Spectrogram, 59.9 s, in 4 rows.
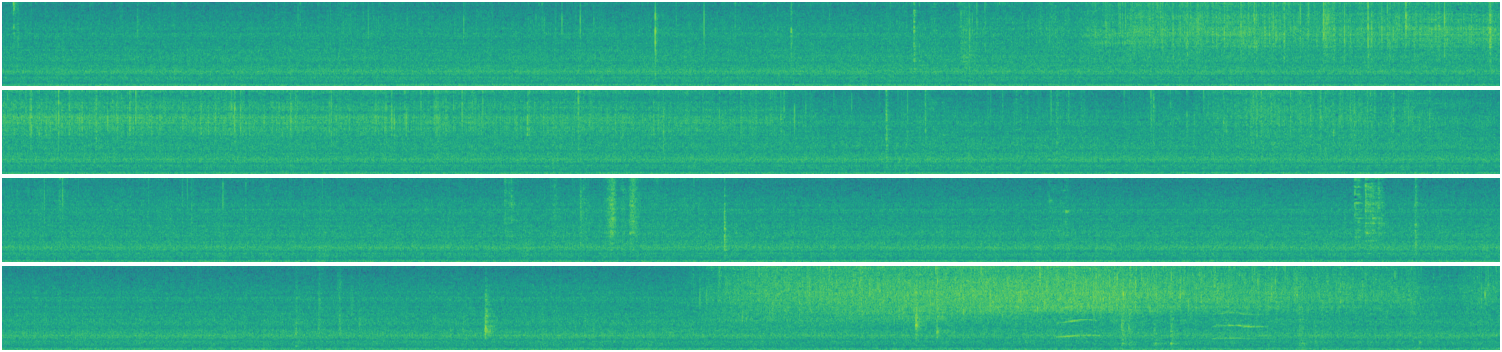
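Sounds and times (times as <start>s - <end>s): sandwich sizzling in a pan: 9.4s - 31.8s, 51.7s - 59.9s.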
